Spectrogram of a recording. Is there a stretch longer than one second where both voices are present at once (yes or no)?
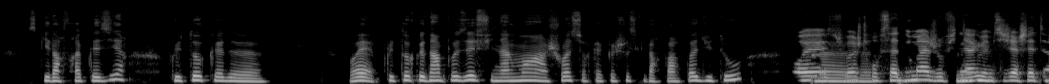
no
